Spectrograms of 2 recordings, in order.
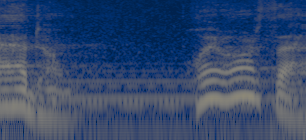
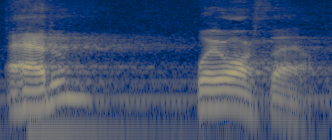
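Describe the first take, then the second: First: Tender call from a loving God. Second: Loud, harsh call of Adam's name; angry summons to a hiding man; condemning shout. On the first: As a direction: call gently, longing for him. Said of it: "I believe he called it out of love". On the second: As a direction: bark it out as a stern accusation. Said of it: "God did not scream that in condemnation". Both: Shown as a demonstration.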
